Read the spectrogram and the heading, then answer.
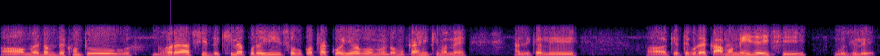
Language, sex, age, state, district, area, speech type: Odia, male, 30-45, Odisha, Rayagada, rural, conversation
